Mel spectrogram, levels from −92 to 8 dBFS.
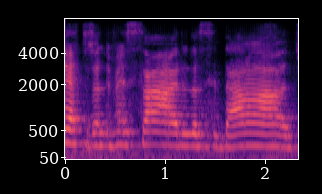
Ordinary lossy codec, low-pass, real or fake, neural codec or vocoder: none; 7.2 kHz; fake; codec, 16 kHz, 4 kbps, X-Codec, HuBERT features, trained on LibriSpeech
